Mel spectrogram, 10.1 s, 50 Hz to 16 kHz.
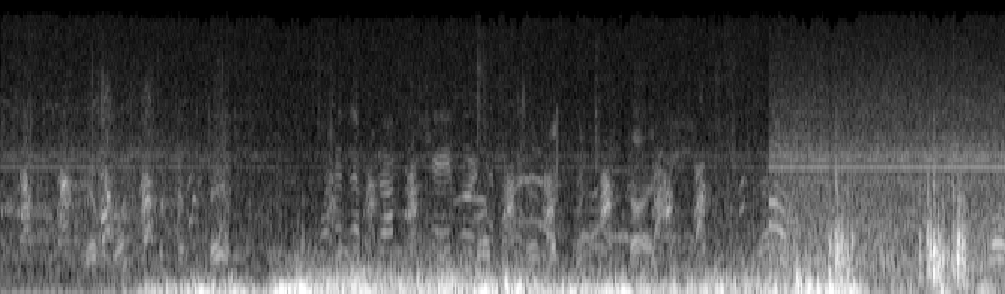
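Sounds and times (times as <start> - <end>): wind rumble on microphone: 1.1 - 10.0.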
